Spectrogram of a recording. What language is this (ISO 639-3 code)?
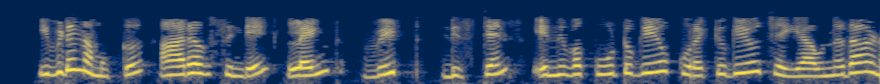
mal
